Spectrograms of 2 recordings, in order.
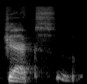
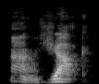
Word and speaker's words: Jacques: St. Jack's Day. Jacques. It's Jacques. Yeah, there we go.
